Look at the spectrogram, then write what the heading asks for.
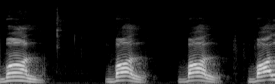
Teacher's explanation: উচ্চারণ করতে গেলে কিন্তু দুই ঠোঁট মিলিত হওয়া লাগছে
